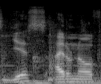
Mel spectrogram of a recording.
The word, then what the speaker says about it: Ys: the guest characters uh did you say ease I think it's pronounced as Ys I did and it's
